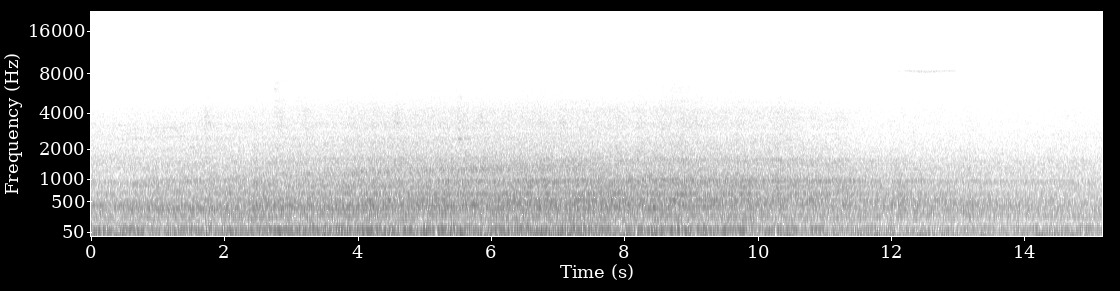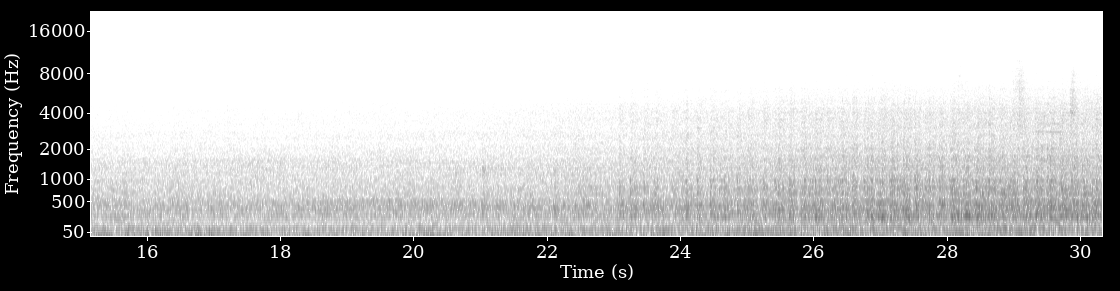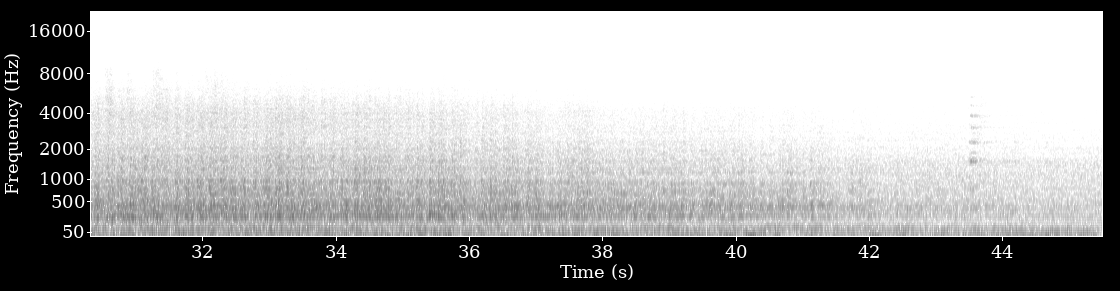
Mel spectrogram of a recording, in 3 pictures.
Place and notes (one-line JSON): {"title": "R. Ipanema - Mooca, São Paulo - SP, 03164-200, Brasil - CAPTAÇÃO APS UAM 2019 - INTERNA/EXTERNA", "date": "2019-05-01 15:00:00", "description": "Captação de áudio interna para cena. Trabalho APS - Disciplina Captação e edição de áudio 2019/1", "latitude": "-23.55", "longitude": "-46.61", "altitude": "740", "timezone": "America/Sao_Paulo"}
